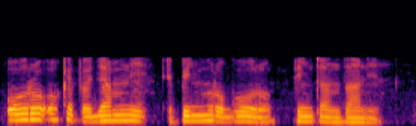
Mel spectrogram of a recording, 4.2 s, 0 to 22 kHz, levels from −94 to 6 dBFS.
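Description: From start to finish the speech sounds dull and boxed-in, with nothing above about 3.8 kHz, and it carries a plainly audible rough, slightly synthetic edge. This is the iLBC codec at work: a narrowband VoIP coder that discards the upper band and rebuilds each 30 ms frame's excitation independently of the previous one, so small discontinuities roughen the sound. The 30 ms framing fits iLBC's 13.33 kbps mode.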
